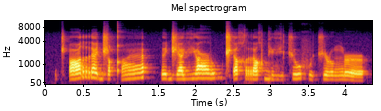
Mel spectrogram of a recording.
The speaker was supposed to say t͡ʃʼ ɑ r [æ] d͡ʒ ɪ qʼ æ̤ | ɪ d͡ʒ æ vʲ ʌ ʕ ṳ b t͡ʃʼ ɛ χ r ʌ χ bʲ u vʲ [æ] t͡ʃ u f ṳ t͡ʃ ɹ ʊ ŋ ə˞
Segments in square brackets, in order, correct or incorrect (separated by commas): correct, incorrect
